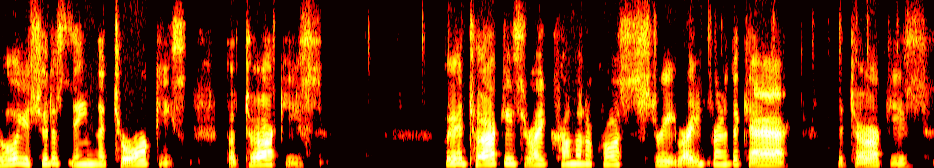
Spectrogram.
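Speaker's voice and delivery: put-on plain Yankee New England accent. Retelling what a guest's dad said about turkeys: imitating a New England accent. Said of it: "his dad had that New England accent".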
